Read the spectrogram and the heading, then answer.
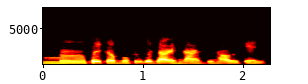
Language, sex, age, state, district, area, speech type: Manipuri, female, 30-45, Manipur, Kangpokpi, urban, conversation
